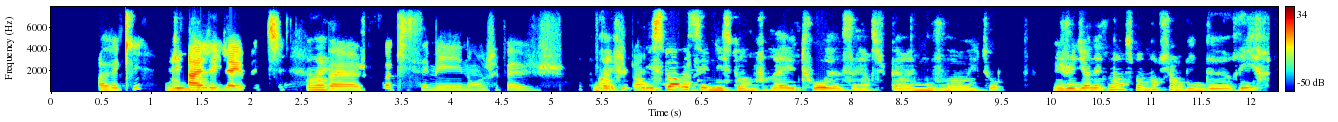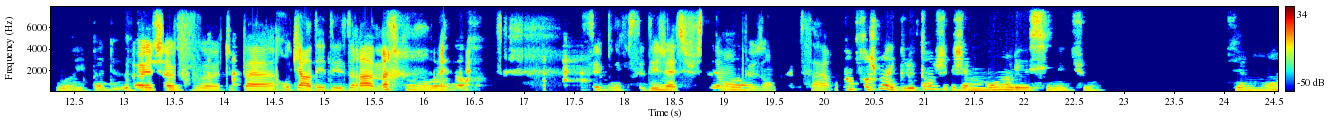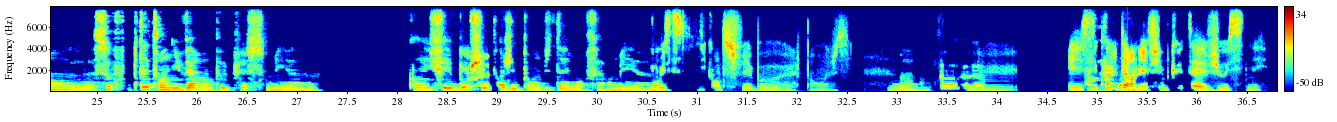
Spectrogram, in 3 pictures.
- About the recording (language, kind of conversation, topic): French, unstructured, Quels critères prenez-vous en compte pour choisir un film à regarder ?
- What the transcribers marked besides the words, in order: distorted speech; other noise; other background noise; laugh; chuckle; tapping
